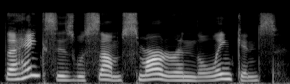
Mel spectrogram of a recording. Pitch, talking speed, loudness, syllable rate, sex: 220 Hz, 145 wpm, -19 LUFS, 3.7 syllables/s, female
